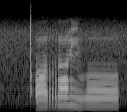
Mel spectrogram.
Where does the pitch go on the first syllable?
low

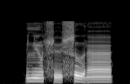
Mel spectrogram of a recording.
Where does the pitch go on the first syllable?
high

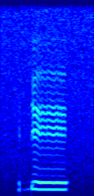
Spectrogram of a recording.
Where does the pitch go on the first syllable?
high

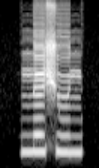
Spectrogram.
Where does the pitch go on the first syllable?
high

